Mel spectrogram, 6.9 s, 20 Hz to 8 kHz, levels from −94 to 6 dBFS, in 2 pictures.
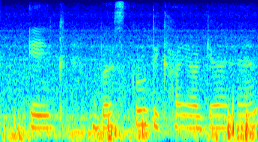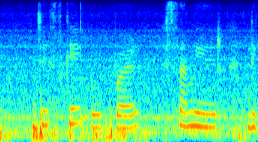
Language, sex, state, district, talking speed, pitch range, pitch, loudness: Hindi, female, Haryana, Jhajjar, 85 wpm, 220-240 Hz, 230 Hz, -22 LUFS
